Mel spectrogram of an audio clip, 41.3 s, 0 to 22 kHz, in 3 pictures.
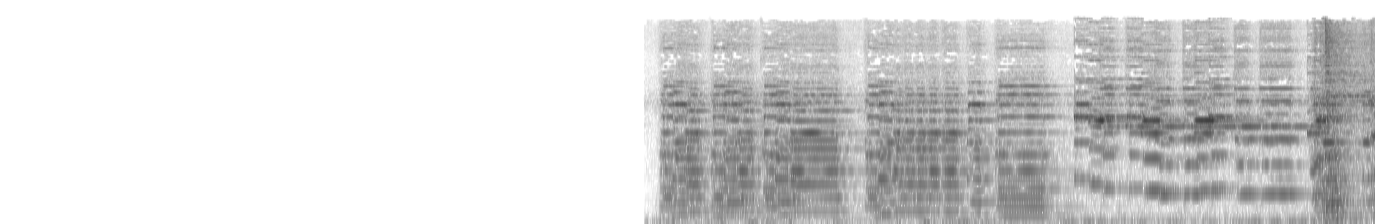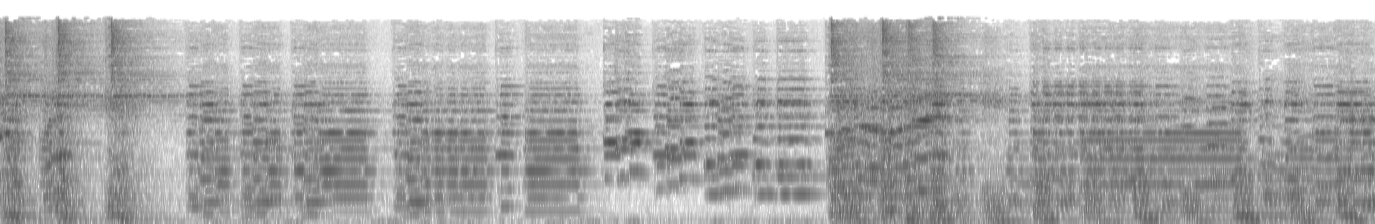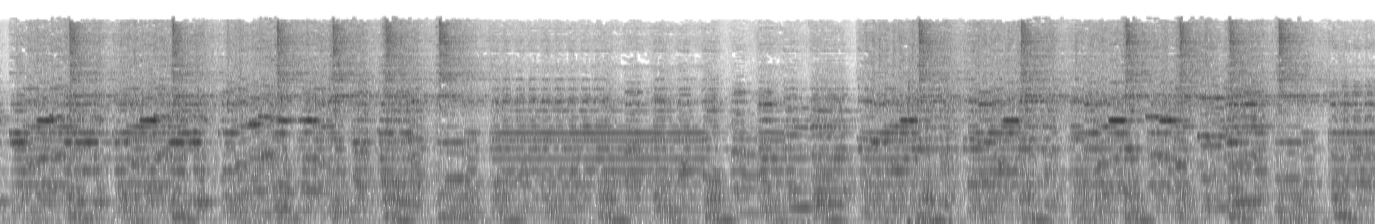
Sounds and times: Electronic organ: 0:06.6 - 0:41.2.

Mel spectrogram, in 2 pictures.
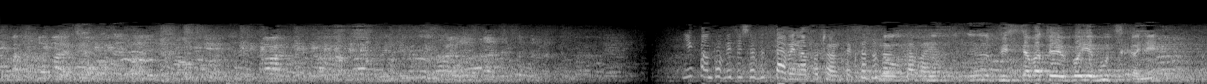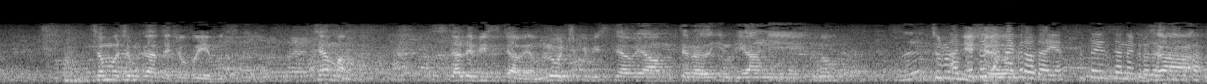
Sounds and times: Inside, public space: 0:00.0 - 0:24.1.

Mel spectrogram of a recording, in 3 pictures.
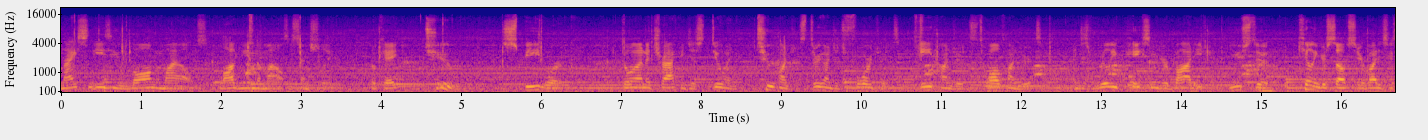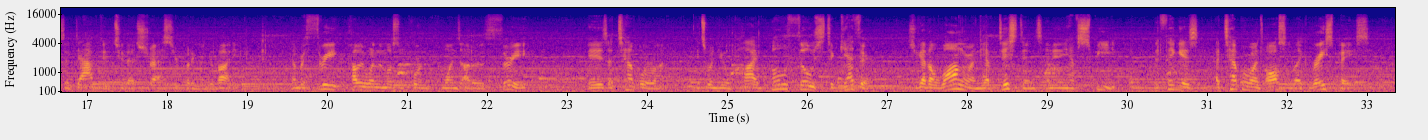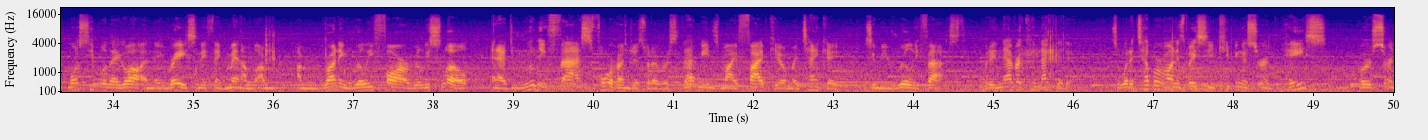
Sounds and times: Speech: 0:00.0 - 0:05.0, 0:05.6 - 0:06.3, 0:07.0 - 0:19.0, 0:19.6 - 0:22.5, 0:23.3 - 0:50.0
Music: 0:00.0 - 0:50.0.

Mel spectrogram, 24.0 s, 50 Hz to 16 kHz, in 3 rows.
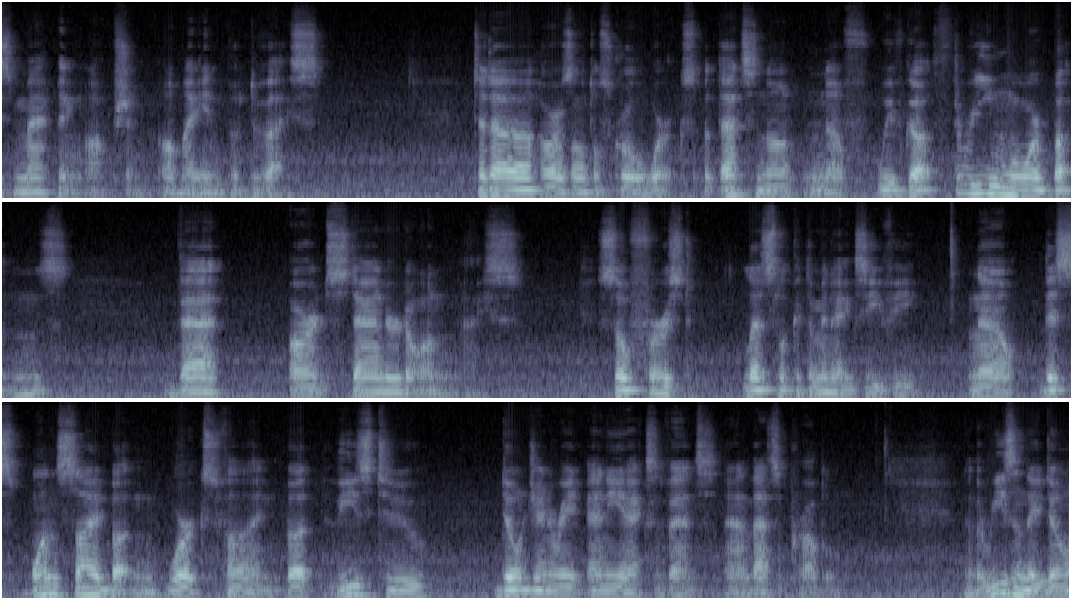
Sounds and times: Speech: 0:00.0 - 0:02.5, 0:03.6 - 0:08.6, 0:09.2 - 0:22.4, 0:23.2 - 0:24.0.

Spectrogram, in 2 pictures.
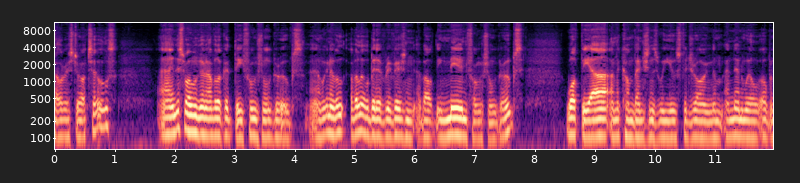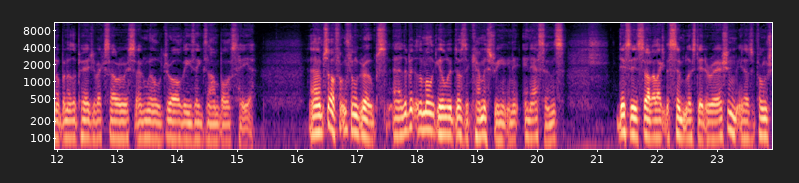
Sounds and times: Speech: 0:00.0 - 0:01.1, 0:01.7 - 0:07.9, 0:08.6 - 0:15.4, 0:16.2 - 0:20.6, 0:21.4 - 0:23.9.

